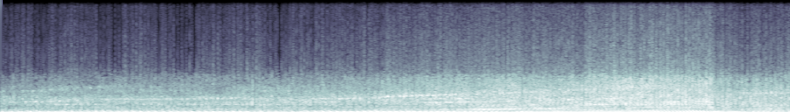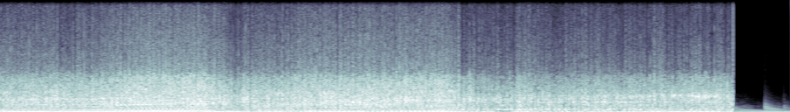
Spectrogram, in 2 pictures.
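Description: Car engine accelerating away from a stop, heard from inside the cabin with road noise; its pitch climbs and drops back three times as it shifts up through the gears. Near the end it cuts suddenly to electronic music.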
